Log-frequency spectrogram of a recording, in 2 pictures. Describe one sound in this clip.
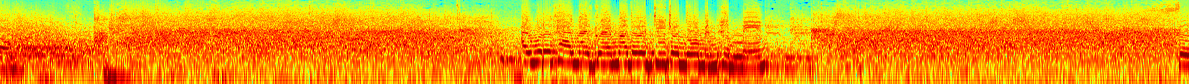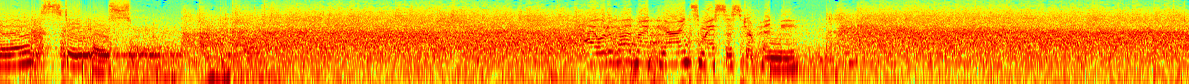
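A crowd claps and cheers loudly in a large echoing hall.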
